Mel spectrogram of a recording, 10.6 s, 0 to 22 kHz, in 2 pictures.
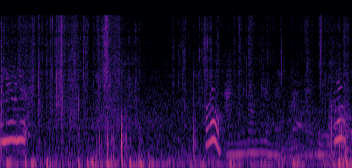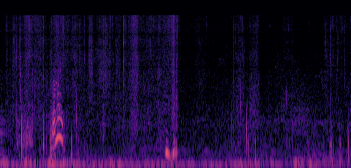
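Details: A Shih Tzu-Poodle puppy from a litter of seven born 7 September 2019 gives short, high, rising whines between bits of human speech.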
